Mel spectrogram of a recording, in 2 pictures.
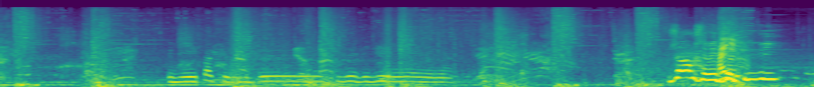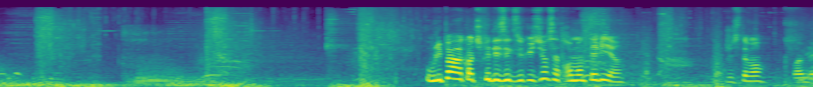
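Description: Swords clash and strike in quick blows.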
